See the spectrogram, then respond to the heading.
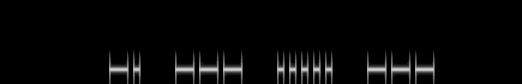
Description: Morse code, heard as a keyed tone, about 20 wpm, spaced as for 15 wpm, 700 Hz. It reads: NO5O
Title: 161 Lesson 26g - Letter g - Call Signs 20wpm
